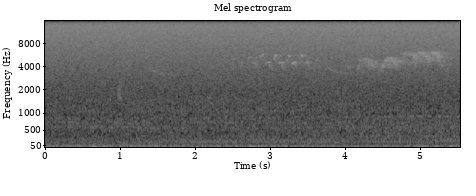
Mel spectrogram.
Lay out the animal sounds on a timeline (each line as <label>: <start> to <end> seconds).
Yellow-rumped Warbler (Setophaga coronata): 2.2 to 3.7 seconds
Northern Parula (Setophaga americana): 4.0 to 5.5 seconds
